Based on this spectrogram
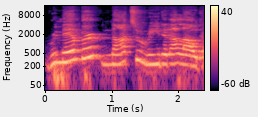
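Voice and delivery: slow, careful English model sentence; measured teacher's English, words linked; model reading. Shown as a demonstration. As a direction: read it out slowly for learners. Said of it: "o que o professor está dizendo".

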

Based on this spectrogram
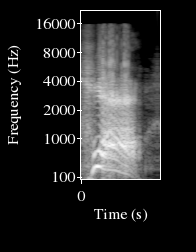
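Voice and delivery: one sudden spooky bellow to scare him; a big hammed-up ghoulish yell; terrible ghostly shout. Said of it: "the ghost raised a terrible".

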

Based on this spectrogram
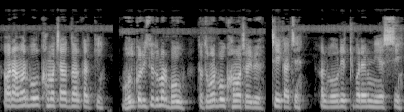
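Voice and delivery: normal talking voice

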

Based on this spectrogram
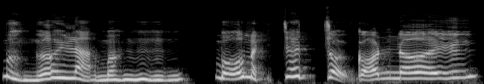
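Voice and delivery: slow, drawn-out crying wail; keen over the dead, dragging each word; loud wailing lament. A narrator's reading. Widow wails to her daughter over the body. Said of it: "bà Kha khóc to hơn".

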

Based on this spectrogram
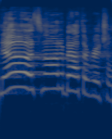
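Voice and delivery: quick, high, loud echo; cheering congregation. Retold or imitated. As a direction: imitate a church cheering back. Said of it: "they'd be cheering".

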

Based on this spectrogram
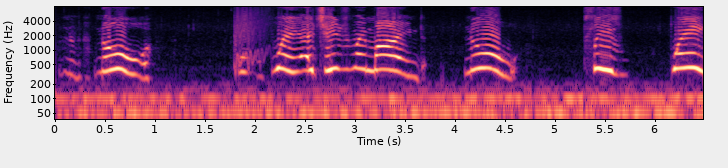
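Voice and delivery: high, loud, stammering desperate cry; panicked pleading. Acted. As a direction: beg frantically for it to wait. Desperate plea as it is lost.

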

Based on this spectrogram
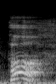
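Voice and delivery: sudden high, loud "oh"; startled yelp. Real, not acted. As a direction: jump with a short cry. Startled while hiding in a corner.

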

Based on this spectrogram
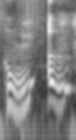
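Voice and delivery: high-pitched mock "who, me?" voice; mock innocent surprise. Retelling own reaction to teammates, mock innocent surprise.

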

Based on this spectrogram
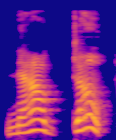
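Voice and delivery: firm, cross command; growing angry. Acted. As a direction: warn with rising anger. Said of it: "Then Lenny grew angry".

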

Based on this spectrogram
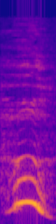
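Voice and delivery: sharp high nervous blow of breath; nervous whew. Real, not acted. Vlogger bracing before a pregnancy test, nervous whew. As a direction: blow out the nerves before the result.

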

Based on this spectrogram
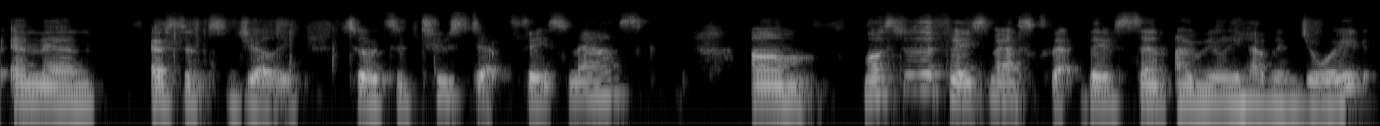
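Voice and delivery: ordinary delivery

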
